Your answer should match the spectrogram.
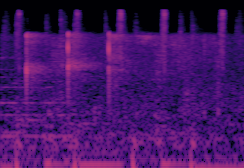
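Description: Background music with a low bass beat and sharp clicks over it.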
